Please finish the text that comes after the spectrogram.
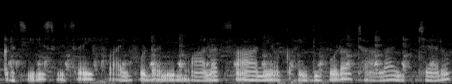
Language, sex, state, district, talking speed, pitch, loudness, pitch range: Telugu, female, Andhra Pradesh, Manyam, 95 wpm, 200 Hz, -19 LUFS, 190-230 Hz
